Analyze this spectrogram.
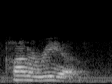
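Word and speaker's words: Poneria (πονηρία): The next word is the word Poneria. P-O-N-E-R-I-A. P-O-N-E-R-I-A. It's a long E. The word means wickedness. Comes from the word poneros, P-O-N-E-R-O-S.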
